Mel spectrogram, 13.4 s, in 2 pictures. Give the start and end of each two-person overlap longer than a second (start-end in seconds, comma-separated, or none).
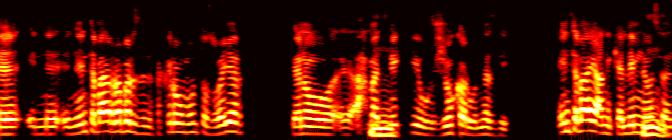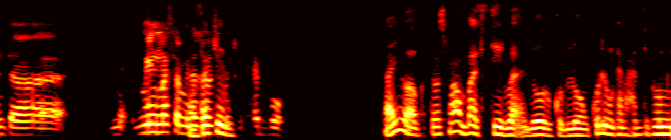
none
